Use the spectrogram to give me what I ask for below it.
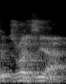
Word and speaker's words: Petrosyan: Petrosyan? Adelia Petrosyan, right? Petrosyan. It almost sounds French, doesn't it? Just like Armenian, right?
